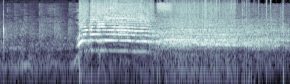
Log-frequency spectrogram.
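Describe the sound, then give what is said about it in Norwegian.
A quiet stretch gives way to a sudden loud, sustained shout from an election night crowd, which swells into steady, noisy cheering and roaring that carries on to the end. “Men dette er lyden av valgnatt, folkens.”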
